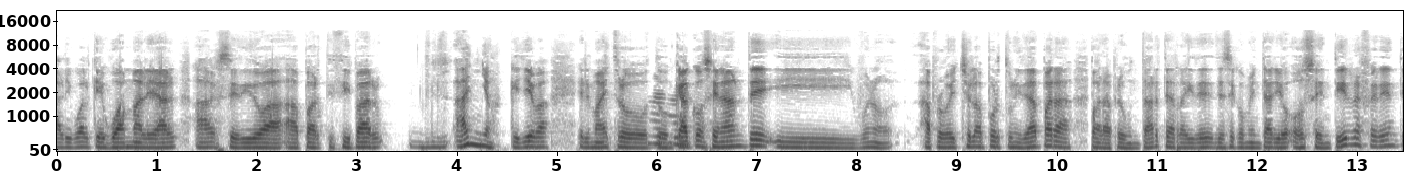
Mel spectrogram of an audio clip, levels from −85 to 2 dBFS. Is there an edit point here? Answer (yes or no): yes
